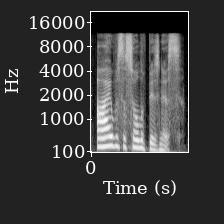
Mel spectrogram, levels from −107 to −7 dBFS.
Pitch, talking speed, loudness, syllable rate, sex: 205 Hz, 245 wpm, -17 LUFS, 6.7 syllables/s, female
